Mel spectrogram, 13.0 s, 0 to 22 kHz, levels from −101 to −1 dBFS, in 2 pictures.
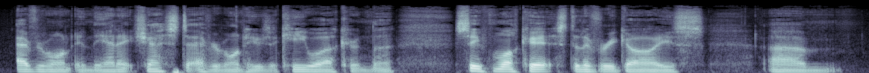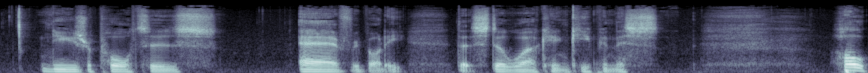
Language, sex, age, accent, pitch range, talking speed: English, male, 20-39, British, 90-105 Hz, 115 wpm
